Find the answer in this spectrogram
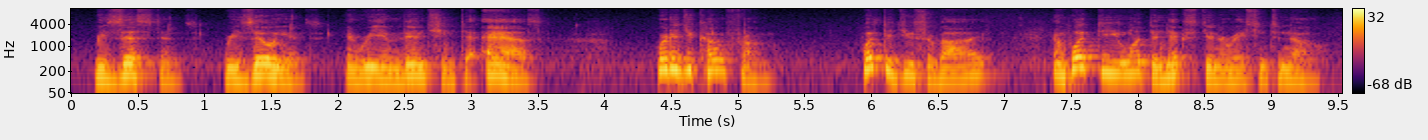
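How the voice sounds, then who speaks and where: Somewhat breathy and dark, mellow in tone, the voice moves at a moderate pace with lively intonation and long, frequent pauses. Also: man, fairly high pitch for a man. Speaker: podcast host, interviewer. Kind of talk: show intro.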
